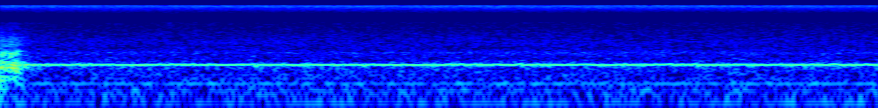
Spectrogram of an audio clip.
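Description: Near silence: room tone with a faint, steady single-pitched whine that holds unchanged throughout.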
